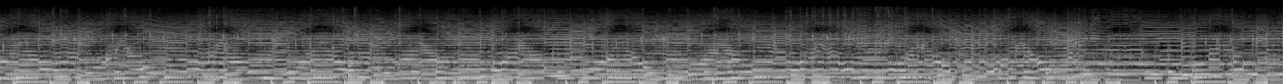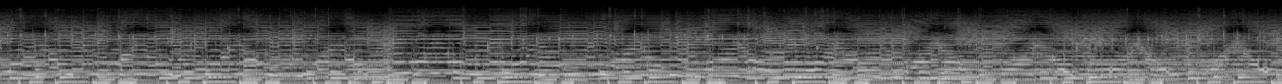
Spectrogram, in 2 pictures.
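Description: Electro-acoustic hurdy-gurdy played live: a cranked-wheel melody over steady drones, with a regular rhythmic pulse throughout.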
